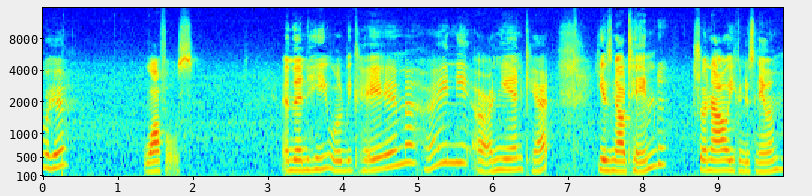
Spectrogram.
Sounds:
speech

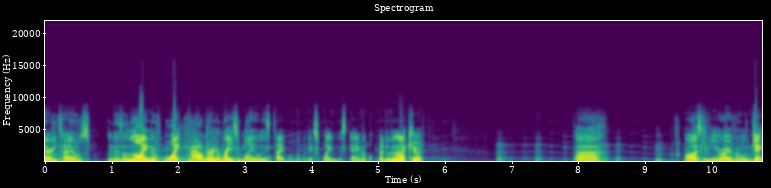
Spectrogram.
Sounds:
speech

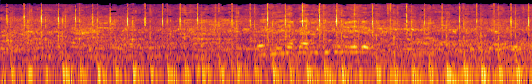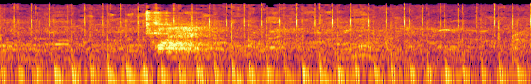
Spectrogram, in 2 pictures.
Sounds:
rope skipping

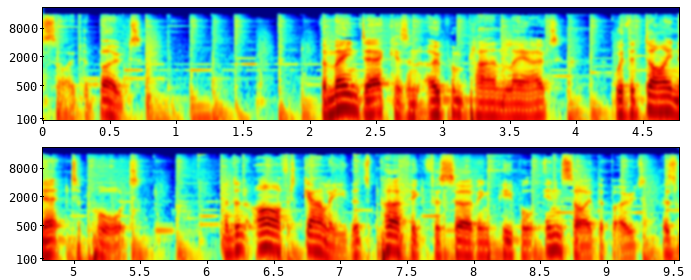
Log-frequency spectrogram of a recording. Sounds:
speech
music

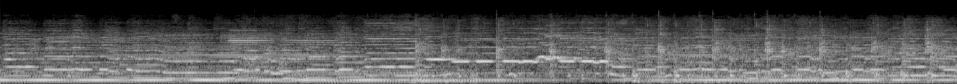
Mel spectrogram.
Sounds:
flute
musical instrument
music
fiddle
traditional music

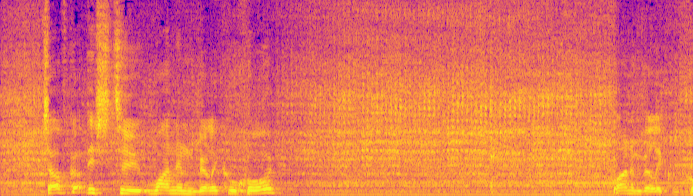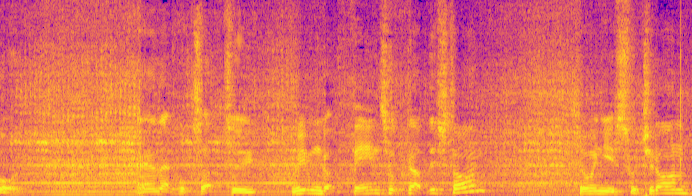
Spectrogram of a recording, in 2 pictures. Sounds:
engine
speech

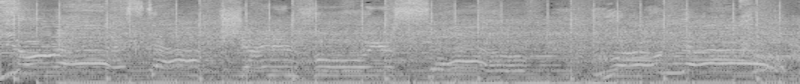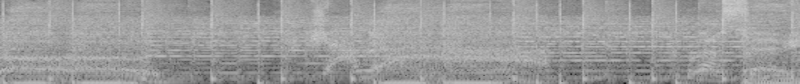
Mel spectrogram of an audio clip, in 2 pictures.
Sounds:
music
disco

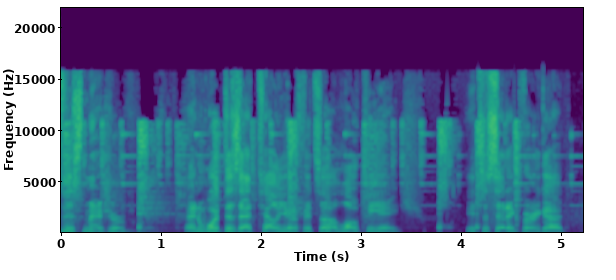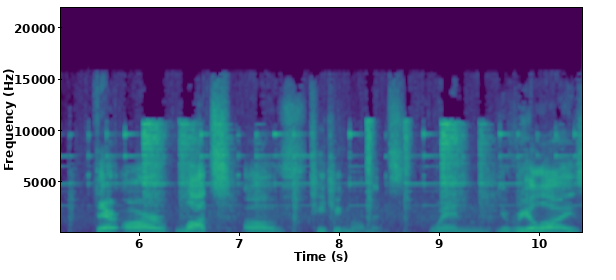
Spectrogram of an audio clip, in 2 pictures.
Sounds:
music
speech
stream

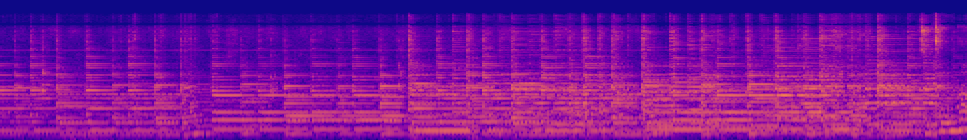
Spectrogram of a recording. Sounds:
music

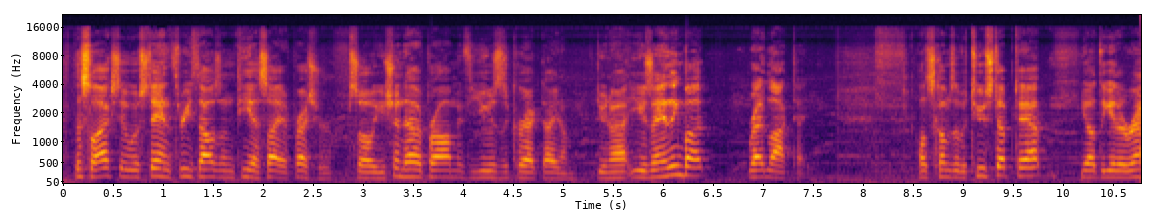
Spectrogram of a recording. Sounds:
speech

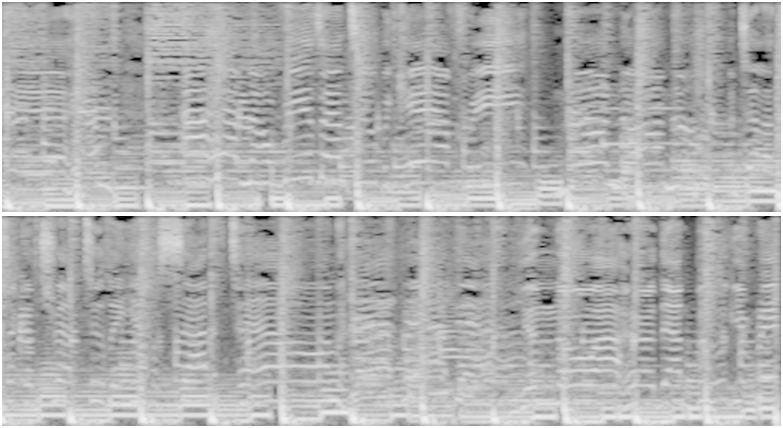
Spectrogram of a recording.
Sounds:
funk
rhythm and blues
music
disco

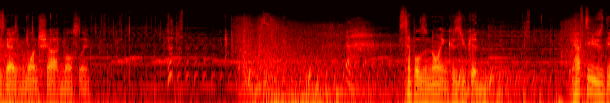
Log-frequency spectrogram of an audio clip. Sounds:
speech

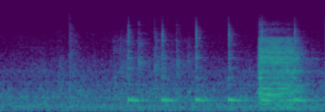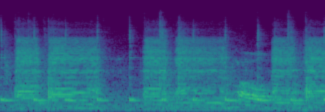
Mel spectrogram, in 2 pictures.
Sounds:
music

